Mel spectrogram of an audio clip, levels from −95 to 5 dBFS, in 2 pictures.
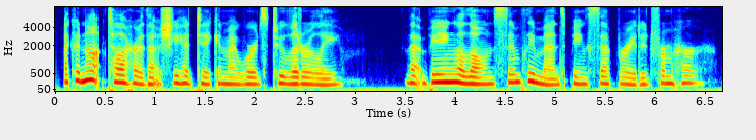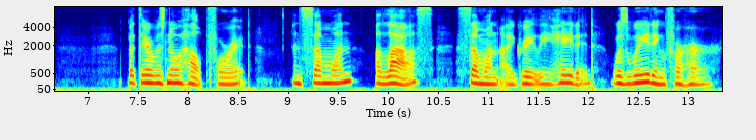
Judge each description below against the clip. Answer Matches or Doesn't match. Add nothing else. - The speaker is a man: Doesn't match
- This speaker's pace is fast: Doesn't match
